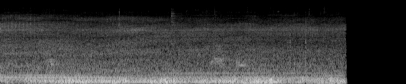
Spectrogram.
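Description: Outdoor street noise led by a motor vehicle's engine running, a steady low rumble with faint steady tones, which cuts off suddenly about three and a half seconds in.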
